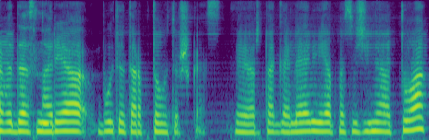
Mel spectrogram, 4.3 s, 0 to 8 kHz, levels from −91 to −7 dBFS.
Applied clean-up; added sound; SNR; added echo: neural separator model SepFormer DNS4.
